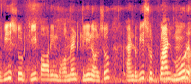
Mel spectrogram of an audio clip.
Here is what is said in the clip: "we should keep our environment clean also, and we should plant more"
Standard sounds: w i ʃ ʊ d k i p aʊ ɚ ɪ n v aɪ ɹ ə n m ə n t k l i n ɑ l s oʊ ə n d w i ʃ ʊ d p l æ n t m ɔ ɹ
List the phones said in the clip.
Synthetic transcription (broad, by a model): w i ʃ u d k i p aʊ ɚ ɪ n b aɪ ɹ m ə n t k l i n ɑ l s oʊ ə n d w i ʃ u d p l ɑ n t m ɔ ɹ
